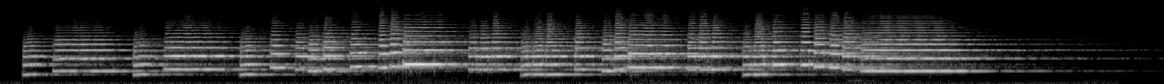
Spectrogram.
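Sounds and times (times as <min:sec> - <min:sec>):
fanfare: 0:00.2 - 0:10.2.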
